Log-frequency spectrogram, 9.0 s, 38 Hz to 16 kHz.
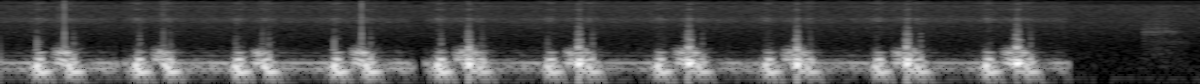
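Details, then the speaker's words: Teaching recording: S1, mid-systolic click, S2 and a steady systolic murmur of mitral regurgitation, regular rhythm near 73 a minute: mitral valve prolapse with mid-systolic click and mitral regurgitation murmur. "and then i will add in the click so that you can hear everything together the s1 the click the s2 and the murmur of mitral regurgitation"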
